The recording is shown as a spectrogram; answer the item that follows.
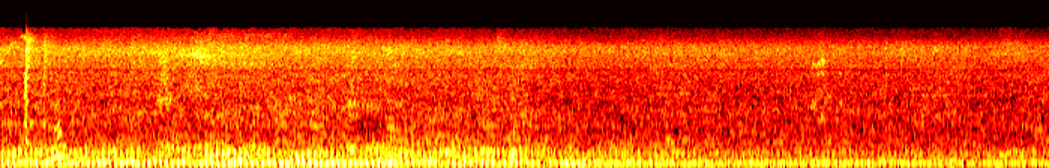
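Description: A motor engine running steadily, a little louder a couple of seconds in, then slowly fading.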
